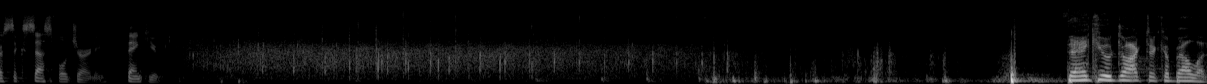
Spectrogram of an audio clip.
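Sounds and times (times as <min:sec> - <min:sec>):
audience applauding: 0:01.7 - 0:07.6
papers rustling at a microphone: 0:07.0 - 0:10.2.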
